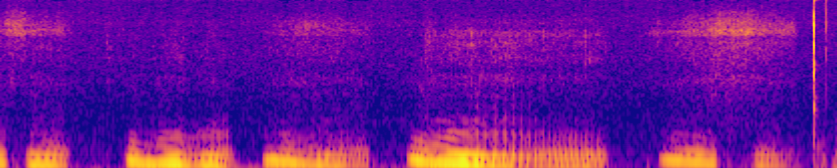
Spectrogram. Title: snoring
